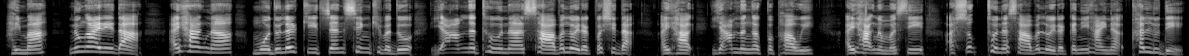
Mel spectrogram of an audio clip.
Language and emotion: Manipuri, surprised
